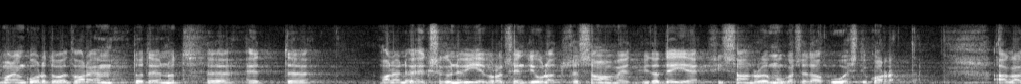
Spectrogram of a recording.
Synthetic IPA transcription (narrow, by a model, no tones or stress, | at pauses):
mɑolenko̞rd̪uvɑlt̪vɑɾe̞mt̪ɤd̪e̞nud̪̥e̞t̪ː | mɑole̞nyɦe̞ksɑkymneviːjepro̞t̪se̞nʲd̪̥ʲiulɑt̪ːˑu̥se̞ssɑmɑme̞ːlt̪mid̪ɑt̪e̞jesiːssɑːnrɤːmuɡ̥ɑse̞d̪̥ɑʔuːe̞st̪iko̞rːɑ̰t̪ːˑɑ̥ | ɑɡ̥ɑ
